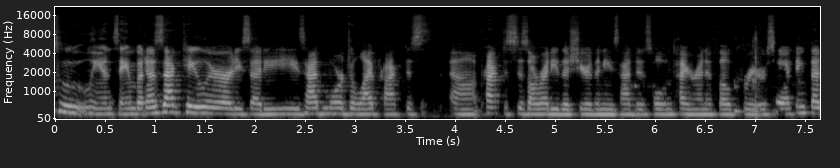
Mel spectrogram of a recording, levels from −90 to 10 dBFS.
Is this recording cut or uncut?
uncut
